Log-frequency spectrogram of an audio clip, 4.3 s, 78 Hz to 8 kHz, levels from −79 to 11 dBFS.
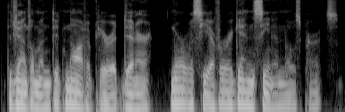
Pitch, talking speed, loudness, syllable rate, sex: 85 Hz, 220 wpm, -18 LUFS, 5.9 syllables/s, male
